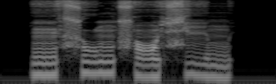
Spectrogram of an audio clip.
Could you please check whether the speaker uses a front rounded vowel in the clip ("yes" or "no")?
no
